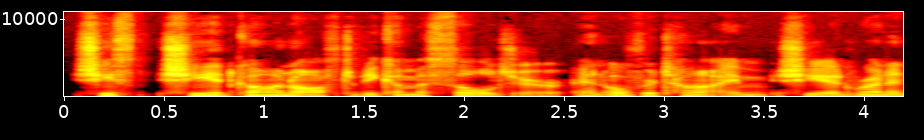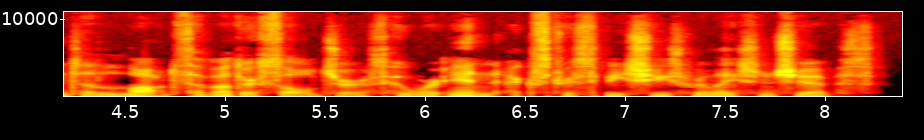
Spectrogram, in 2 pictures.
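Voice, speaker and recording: In an ASMR roleplay, a man plays a gentle, bookish dragon-blooded librarian who is a devoted boyfriend, speaking earnestly and reassuringly with a wistful, reflective mood. His lowish voice moves at normal speed with hardly any pauses.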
